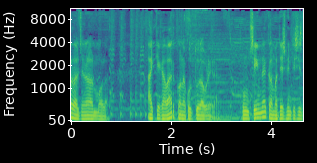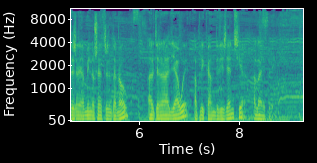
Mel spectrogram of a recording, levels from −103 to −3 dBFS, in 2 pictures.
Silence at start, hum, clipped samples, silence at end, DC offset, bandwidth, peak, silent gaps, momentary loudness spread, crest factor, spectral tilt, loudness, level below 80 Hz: 0 s; none; under 0.1%; 0 s; under 0.1%; 11 kHz; -4 dBFS; none; 11 LU; 16 dB; -5 dB/octave; -20 LUFS; -42 dBFS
